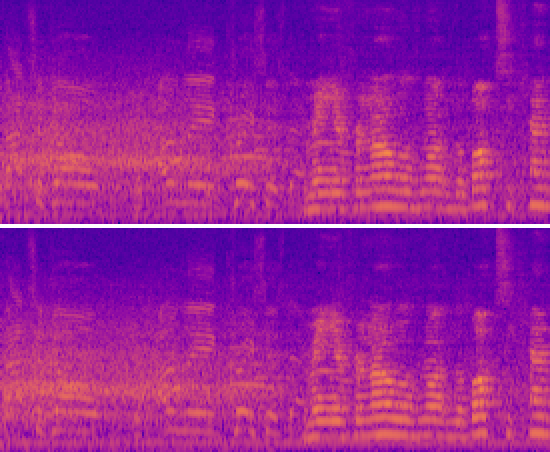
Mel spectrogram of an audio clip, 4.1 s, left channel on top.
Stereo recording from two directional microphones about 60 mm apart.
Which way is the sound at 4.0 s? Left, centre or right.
Right.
